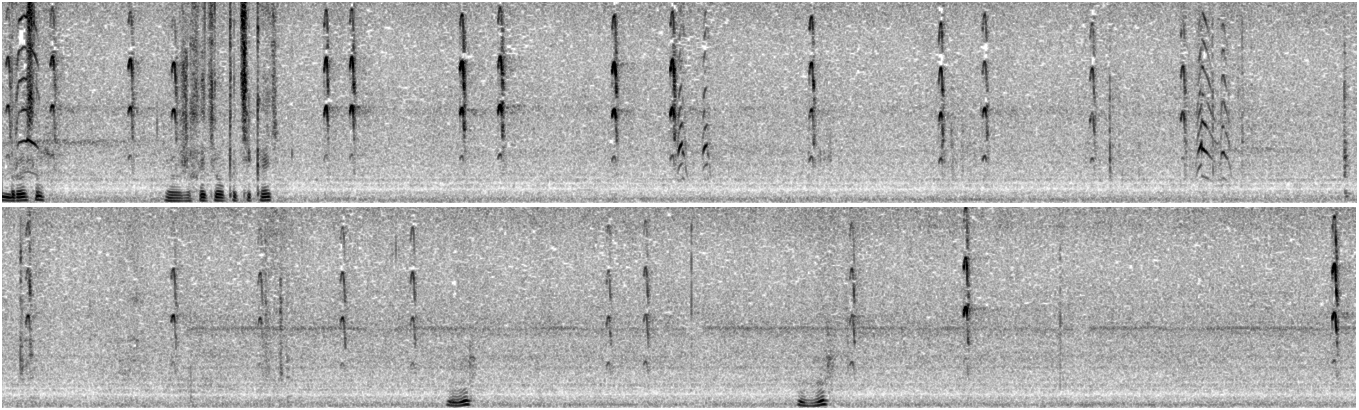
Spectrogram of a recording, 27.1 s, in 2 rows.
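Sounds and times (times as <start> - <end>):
long wavering bird call: 0.0 - 2.0, 6.1 - 7.2, 11.8 - 12.8, 14.7 - 23.6, 26.8 - 27.0
birds chirping: 0.0 - 3.8, 6.0 - 7.2, 9.3 - 12.9, 13.5 - 23.4.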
